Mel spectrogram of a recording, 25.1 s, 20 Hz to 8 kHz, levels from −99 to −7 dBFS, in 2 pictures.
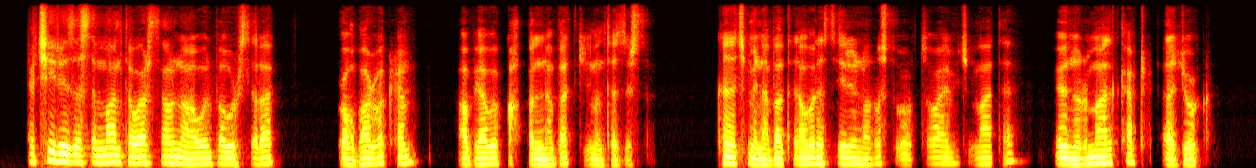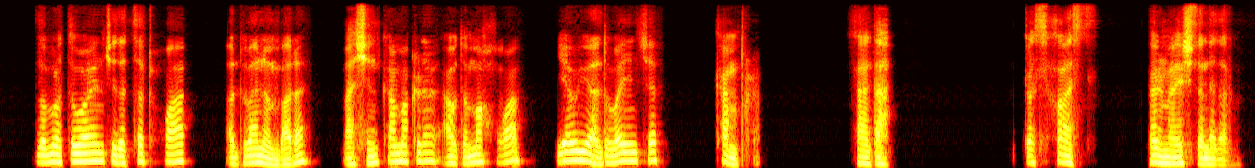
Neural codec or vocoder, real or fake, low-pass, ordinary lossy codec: codec, 16 kHz, 0.8 kbps, ZipCodec; fake; 7.2 kHz; none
